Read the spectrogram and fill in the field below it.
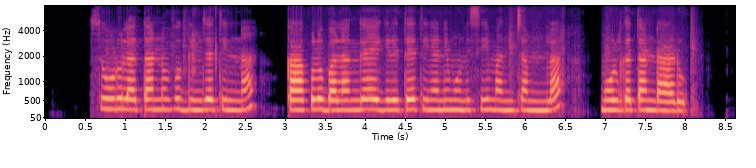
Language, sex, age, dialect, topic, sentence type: Telugu, female, 18-24, Telangana, agriculture, statement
